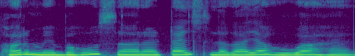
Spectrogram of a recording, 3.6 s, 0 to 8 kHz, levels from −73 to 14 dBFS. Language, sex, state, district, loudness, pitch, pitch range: Hindi, female, Jharkhand, Palamu, -9 LUFS, 245 Hz, 235-260 Hz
